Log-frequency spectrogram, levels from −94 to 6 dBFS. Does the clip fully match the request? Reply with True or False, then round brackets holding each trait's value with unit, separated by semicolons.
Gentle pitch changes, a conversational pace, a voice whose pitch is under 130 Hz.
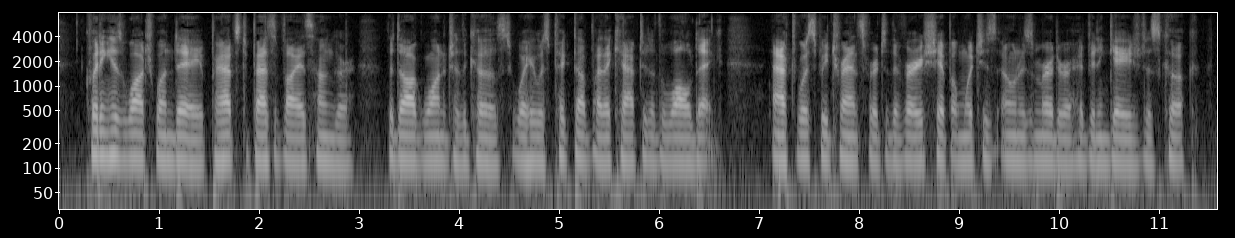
False (1.3 semitones; 235 wpm; 120 Hz)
